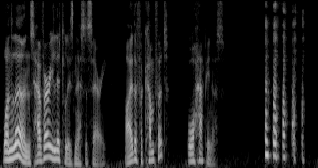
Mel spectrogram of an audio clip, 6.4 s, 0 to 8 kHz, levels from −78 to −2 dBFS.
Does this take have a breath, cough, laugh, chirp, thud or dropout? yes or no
yes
